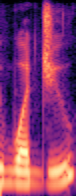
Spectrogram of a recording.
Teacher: The D and the Y make a J, so you can say would you.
